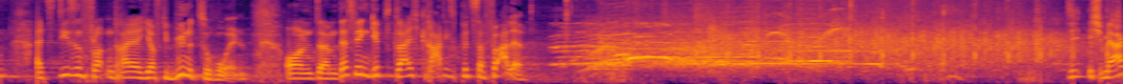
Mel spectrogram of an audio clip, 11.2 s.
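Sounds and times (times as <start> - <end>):
speech: 0.0 - 6.2, 10.7 - 11.2
audience applause: 5.8 - 11.2.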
